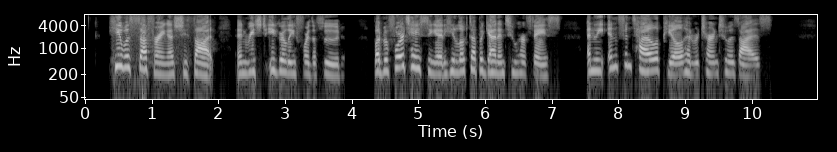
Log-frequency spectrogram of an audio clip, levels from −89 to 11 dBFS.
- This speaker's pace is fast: No, average, 175 wpm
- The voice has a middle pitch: No, high, 225 Hz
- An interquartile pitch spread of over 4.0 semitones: No, average, 3.7 semitones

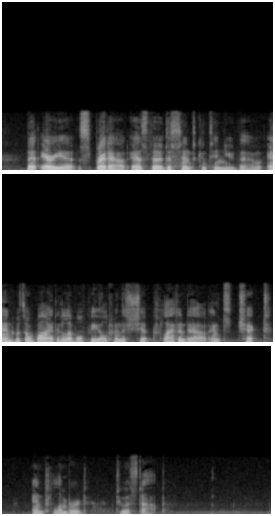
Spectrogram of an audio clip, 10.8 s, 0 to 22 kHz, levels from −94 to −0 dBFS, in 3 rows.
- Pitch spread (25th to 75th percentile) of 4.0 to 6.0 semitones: Yes, average, 4.4 semitones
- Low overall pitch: Yes, low, 120 Hz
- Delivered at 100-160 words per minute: Yes, average, 155 wpm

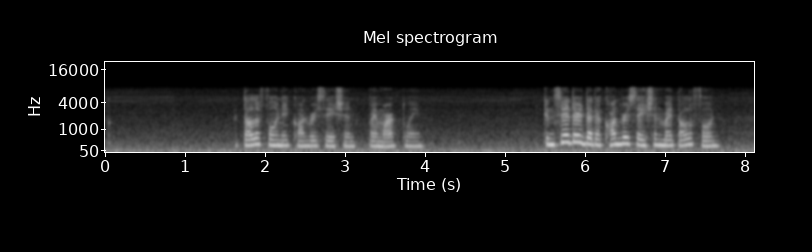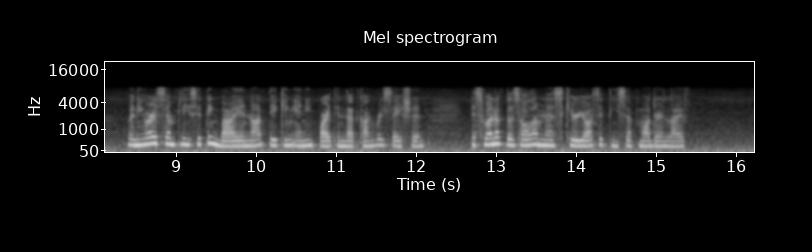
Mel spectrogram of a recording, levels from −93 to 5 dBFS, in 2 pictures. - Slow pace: Yes, slow, 120 wpm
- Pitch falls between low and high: No, high, 220 Hz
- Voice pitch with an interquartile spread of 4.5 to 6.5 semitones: No, average, 3.5 semitones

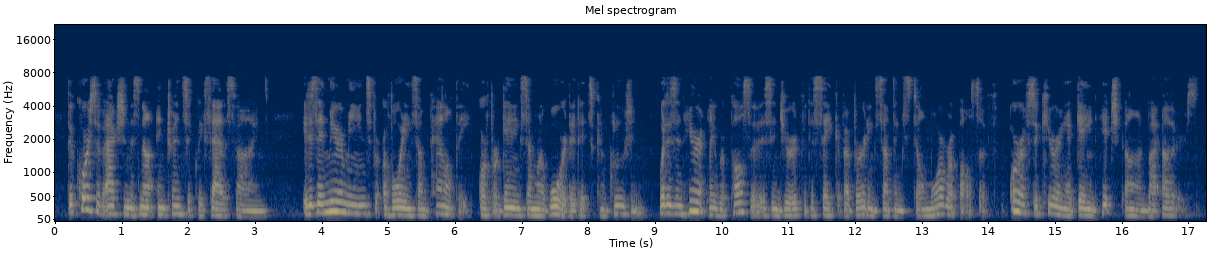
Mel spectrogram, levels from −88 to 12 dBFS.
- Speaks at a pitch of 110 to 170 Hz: Yes, medium, 140 Hz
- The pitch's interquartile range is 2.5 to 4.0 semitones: No, average, 4.8 semitones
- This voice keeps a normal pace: Yes, average, 170 wpm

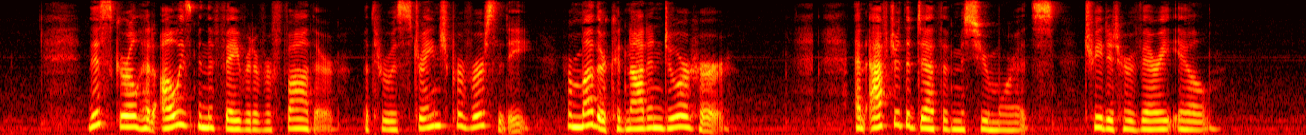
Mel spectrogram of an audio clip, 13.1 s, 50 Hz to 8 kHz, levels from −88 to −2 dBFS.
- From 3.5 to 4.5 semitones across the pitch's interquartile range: Yes, average, 4.1 semitones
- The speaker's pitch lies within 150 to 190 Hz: No, high, 205 Hz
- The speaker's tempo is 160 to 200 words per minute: No, average, 145 wpm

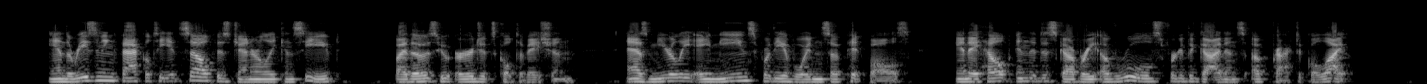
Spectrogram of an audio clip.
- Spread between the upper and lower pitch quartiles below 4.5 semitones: Yes, average, 3.2 semitones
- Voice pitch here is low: Yes, low, 130 Hz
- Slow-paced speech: No, average, 160 wpm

